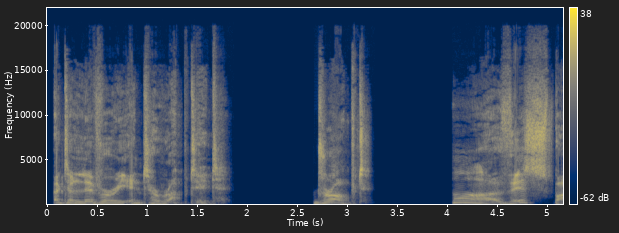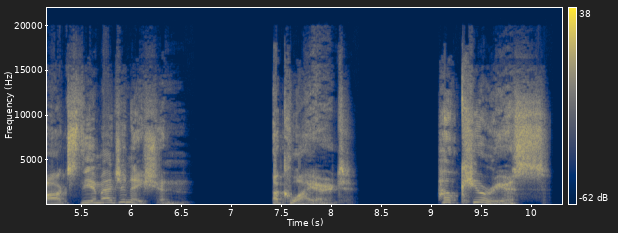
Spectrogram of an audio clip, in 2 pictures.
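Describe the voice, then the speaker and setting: An eccentric video-game astrophysicist with a Dutch accent speaks in a slightly rough, breathy, a bit bright voice at a slow, measured pace. Huge pitch swings lend his learned, professorial phrasing a grandiose, unstable edge. Heavily acted and deliberate, he sounds curious and pondering.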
